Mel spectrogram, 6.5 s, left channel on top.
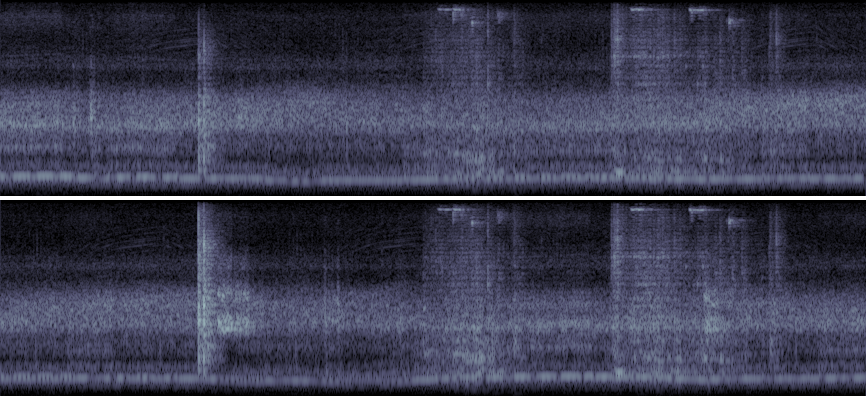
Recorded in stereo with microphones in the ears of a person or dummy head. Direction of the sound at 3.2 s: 25° right (ahead or behind).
